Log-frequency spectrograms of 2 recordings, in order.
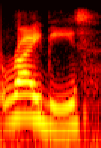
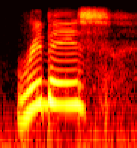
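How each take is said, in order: First: The word is pronounced in an English-style way. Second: The word is pronounced in a Latin-style way. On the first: This is how some other people say it. "Some people pronounce it ribes" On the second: This is closer to the original Latin. "I try to be a little closer to the, the actual Latin pronunciation"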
